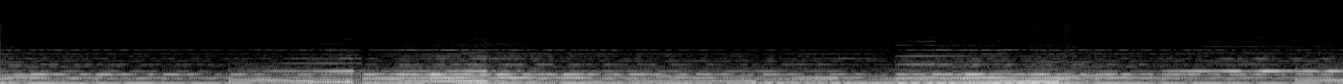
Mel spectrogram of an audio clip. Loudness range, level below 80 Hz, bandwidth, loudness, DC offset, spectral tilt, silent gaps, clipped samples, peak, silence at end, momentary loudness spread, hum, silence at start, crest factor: 6 LU; -26 dBFS; 2.5 kHz; -24 LUFS; under 0.1%; -11.5 dB/octave; none; under 0.1%; -6 dBFS; 0 s; 10 LU; none; 0 s; 16 dB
